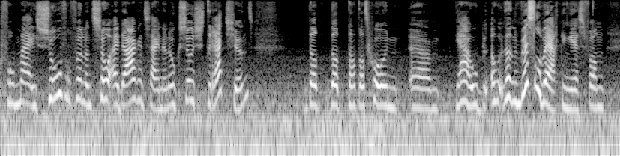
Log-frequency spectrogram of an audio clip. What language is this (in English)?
Dutch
